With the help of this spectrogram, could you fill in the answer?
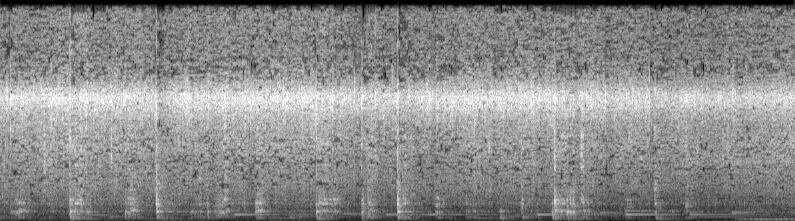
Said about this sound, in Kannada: ಎರಡು ಸಣ್ಣ ಕೈಗೆ ಈರುಳ್ಳಿನ ಸಣ್ಣದಾಗಿ ಹೆಚ್ಚಿಟ್ಕೊಂಡಿದ್ದೀನಿ ಅದು ಕೂಡ ಎಣ್ಣೆನಲ್ಲಿ ಸ್ವಲ್ಪ ಬಾಡಿಸ್ಬೇಕು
